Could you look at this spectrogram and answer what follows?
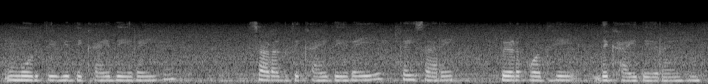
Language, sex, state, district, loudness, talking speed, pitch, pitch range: Hindi, female, Bihar, Jahanabad, -17 LUFS, 150 wpm, 190 Hz, 185-195 Hz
